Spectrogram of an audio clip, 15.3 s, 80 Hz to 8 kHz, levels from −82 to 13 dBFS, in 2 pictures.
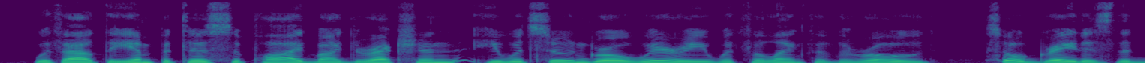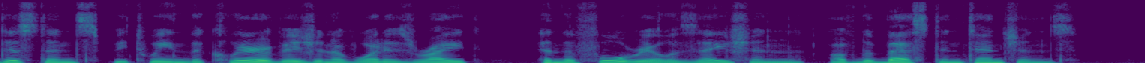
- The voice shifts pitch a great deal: No, average, 3.7 semitones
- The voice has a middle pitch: Yes, medium, 145 Hz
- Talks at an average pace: Yes, average, 145 wpm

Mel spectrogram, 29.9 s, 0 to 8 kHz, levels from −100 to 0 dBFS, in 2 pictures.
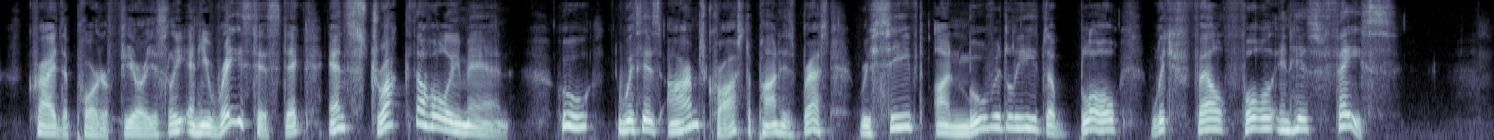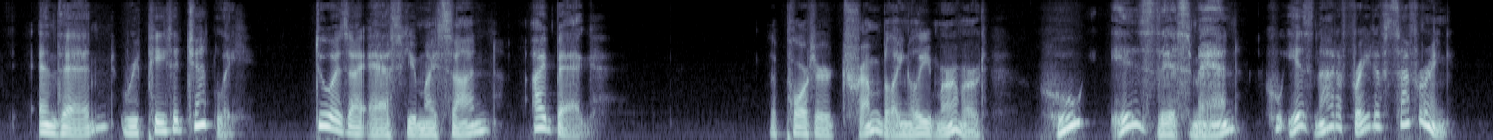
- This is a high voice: No, medium, 140 Hz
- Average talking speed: No, slow, 120 wpm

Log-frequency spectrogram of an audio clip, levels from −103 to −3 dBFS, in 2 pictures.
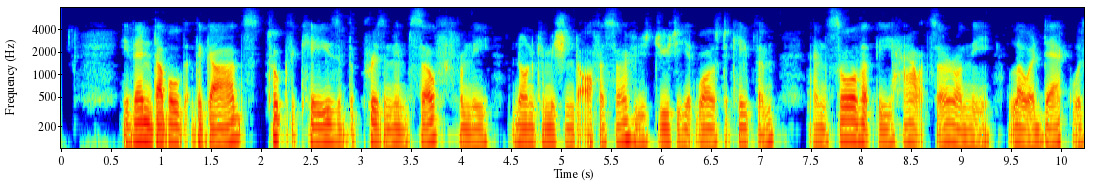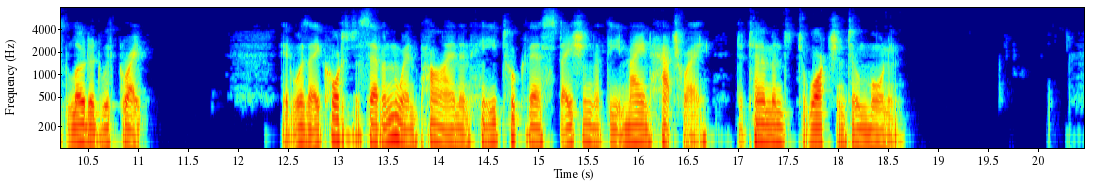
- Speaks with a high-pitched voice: No, low, 100 Hz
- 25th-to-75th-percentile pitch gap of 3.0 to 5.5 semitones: No, narrow, 2.4 semitones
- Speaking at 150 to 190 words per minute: Yes, average, 175 wpm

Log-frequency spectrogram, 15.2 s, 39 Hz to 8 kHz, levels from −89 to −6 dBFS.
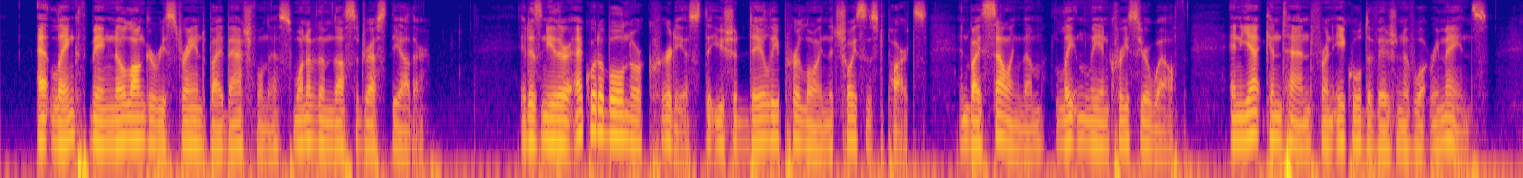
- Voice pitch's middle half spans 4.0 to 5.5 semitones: No, average, 3.4 semitones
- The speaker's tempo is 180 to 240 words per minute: Yes, average, 190 wpm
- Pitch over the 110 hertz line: No, low, 105 Hz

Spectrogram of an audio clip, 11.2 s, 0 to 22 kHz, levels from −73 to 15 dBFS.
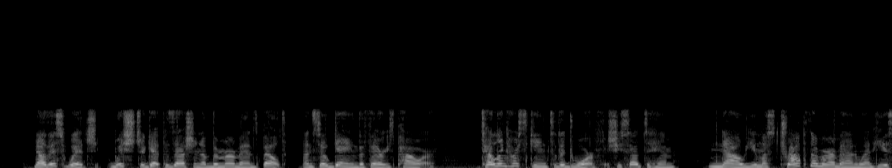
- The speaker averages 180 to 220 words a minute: Yes, average, 200 wpm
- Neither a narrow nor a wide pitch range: Yes, average, 4.2 semitones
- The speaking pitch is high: Yes, high, 220 Hz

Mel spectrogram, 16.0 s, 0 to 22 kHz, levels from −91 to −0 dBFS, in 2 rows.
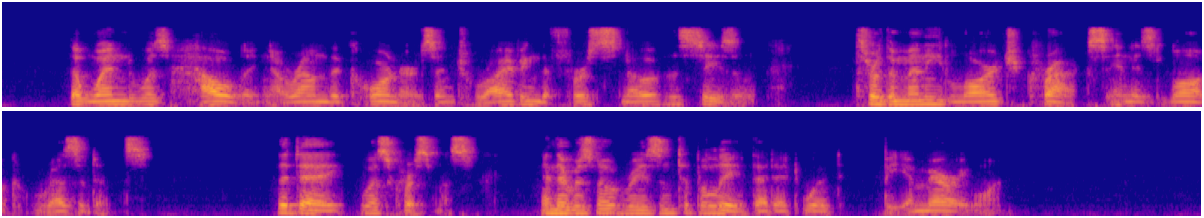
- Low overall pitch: Yes, low, 115 Hz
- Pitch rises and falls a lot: No, average, 2.9 semitones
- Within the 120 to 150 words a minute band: No, average, 160 wpm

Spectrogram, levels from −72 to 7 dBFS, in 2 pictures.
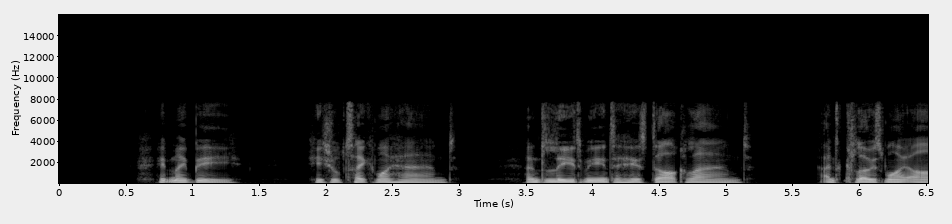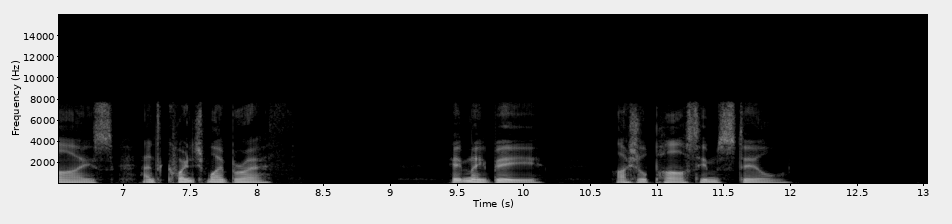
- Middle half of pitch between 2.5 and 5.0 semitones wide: Yes, average, 2.9 semitones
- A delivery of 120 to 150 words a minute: Yes, average, 145 wpm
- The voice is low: Yes, very low, 95 Hz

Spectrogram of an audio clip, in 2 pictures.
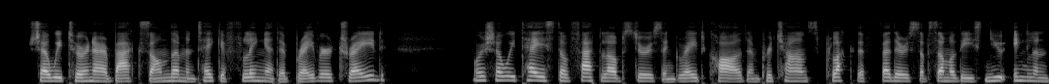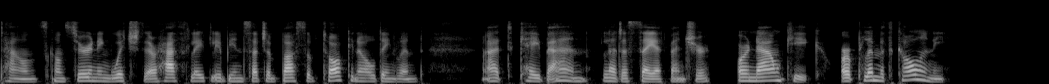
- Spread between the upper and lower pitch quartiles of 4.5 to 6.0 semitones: No, narrow, 2.5 semitones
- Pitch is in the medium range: Yes, medium, 155 Hz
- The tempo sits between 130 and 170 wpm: No, average, 185 wpm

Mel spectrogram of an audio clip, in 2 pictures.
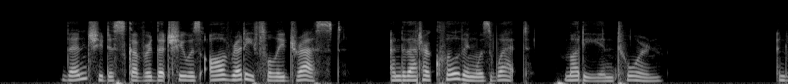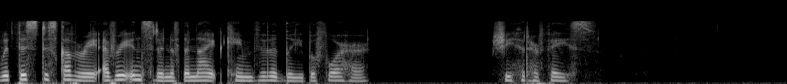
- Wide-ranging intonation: No, narrow, 2.6 semitones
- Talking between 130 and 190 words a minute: Yes, slow, 135 wpm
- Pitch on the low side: No, medium, 185 Hz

